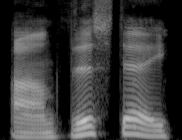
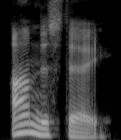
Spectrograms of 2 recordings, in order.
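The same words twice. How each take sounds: First: The first word is said with hesitation. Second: The first word is said clearly and confidently. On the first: The speaker calls it wrong. "The first way I mentioned with hesitation" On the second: The speaker calls it right. "the second way with clarity"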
